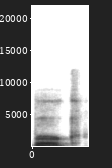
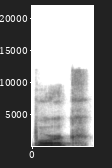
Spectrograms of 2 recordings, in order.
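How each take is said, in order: First: The vowel sounds like the one in 'fur'. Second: The vowel sounds like the one in 'fork'. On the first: The speaker calls it right. "she pronounces it Burke" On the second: The speaker calls it wrong. "I've been calling it Bork"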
